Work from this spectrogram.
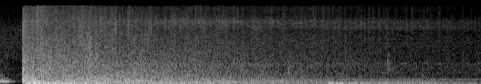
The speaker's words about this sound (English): There is a clinking and a clanking as this object rolls down and cracks on the grate above the main furnace. There is a hissing and an explosion.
